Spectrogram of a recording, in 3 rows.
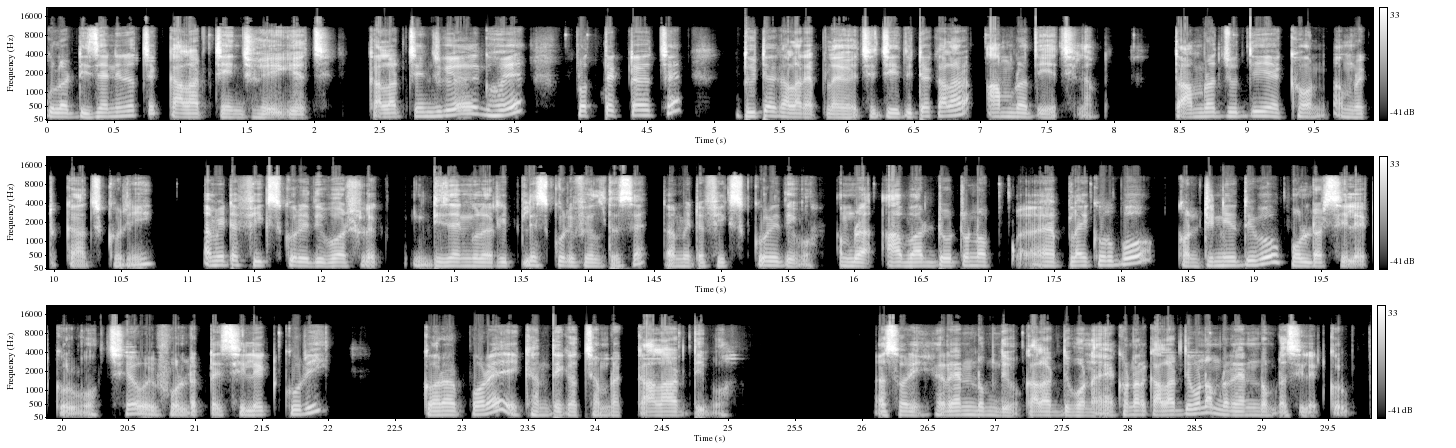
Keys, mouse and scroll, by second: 4.1 click, 7.1 click, 10.4 click, 10.9 click, 11.5 click, 13.1 Right, 29.7 click.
